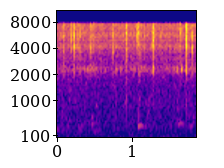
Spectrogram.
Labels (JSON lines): {"label": "ambient", "recorder": "HydroMoth"}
